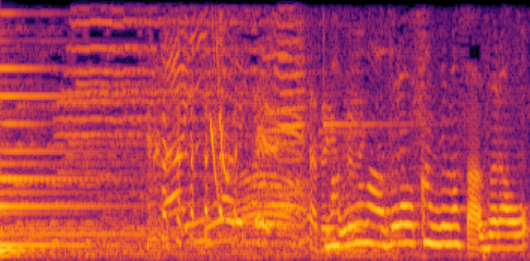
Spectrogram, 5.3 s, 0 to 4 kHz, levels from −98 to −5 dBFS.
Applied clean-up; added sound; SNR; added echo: none; Acoustic guitar / Strum; 8 dB; none.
